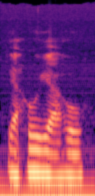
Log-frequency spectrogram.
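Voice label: "yahoo yahoo", Nigerian Pidgin, male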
